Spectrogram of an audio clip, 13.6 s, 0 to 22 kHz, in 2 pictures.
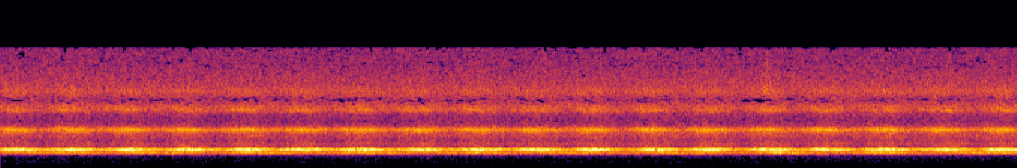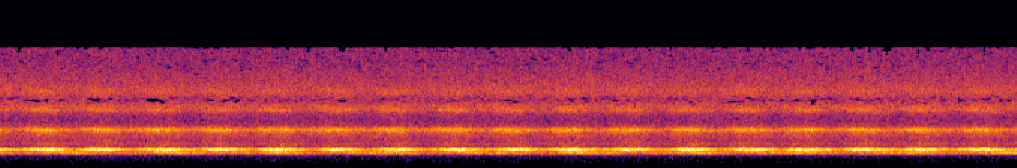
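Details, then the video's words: Snowy tree crickets at night, around 79 degrees by chirp count, pulse out steady jingle-like chirps, about two and a half per second, high and bright over a quiet background. "Snowy Tree Crickets 10 Hour Sleep Sound"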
